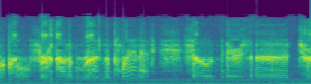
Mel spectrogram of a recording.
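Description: Speech only: a person talking continuously, with the narrow sound of a radio broadcast.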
